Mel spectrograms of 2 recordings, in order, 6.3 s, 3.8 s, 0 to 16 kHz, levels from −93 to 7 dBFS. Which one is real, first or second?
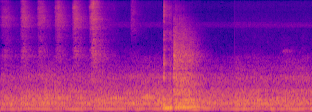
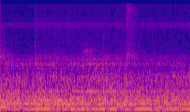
first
